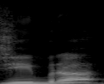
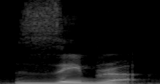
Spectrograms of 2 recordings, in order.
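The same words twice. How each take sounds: First: The word begins with a j sound. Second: The word begins with a z sound. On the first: The speaker calls it wrong. "they replace the z with a j" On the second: The speaker calls it right. "It's a z sound"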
